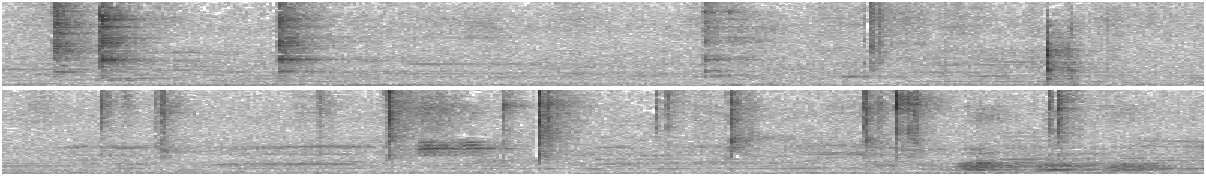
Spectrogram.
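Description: Scattered light clicks and taps of a soldering iron, tools and small parts being handled on a wooden workbench, over a low steady hum. Near the end there is a short, louder noise.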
